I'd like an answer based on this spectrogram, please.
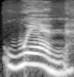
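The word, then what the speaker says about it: Nguyen: Maya Win. Can you spell that, please?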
